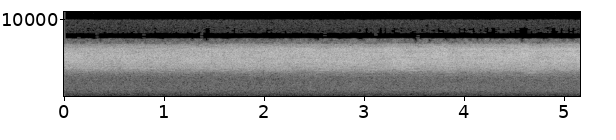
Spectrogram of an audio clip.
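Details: Continuous shrill buzz of a dog-day cicada, an unbroken high whine with a slight swell in loudness toward the end; no other animals or voices stand out.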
